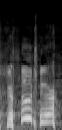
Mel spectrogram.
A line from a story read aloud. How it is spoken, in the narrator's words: He laughed then, this low, wheezing chuckle that sent chills down my spine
